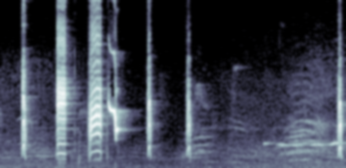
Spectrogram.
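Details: Black drongo in a cage during morning sunning: separate harsh buzzy bursts and sharp chirps with short pauses, then a soft level whistle from another bird before one final rasping note.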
